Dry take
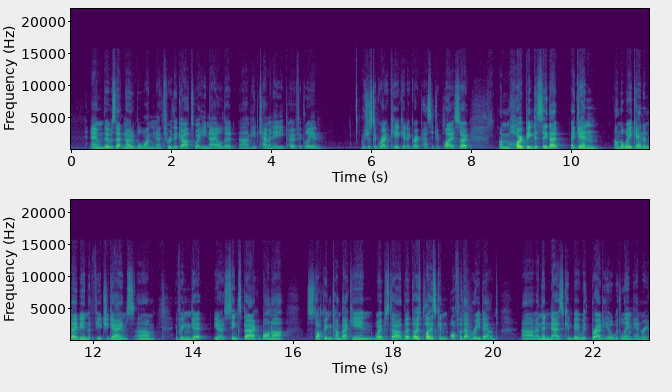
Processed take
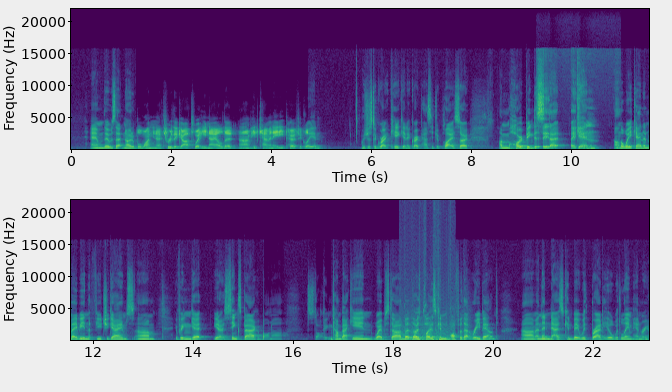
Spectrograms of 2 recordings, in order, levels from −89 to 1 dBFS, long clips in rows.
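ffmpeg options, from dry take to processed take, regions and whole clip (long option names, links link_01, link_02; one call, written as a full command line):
ffmpeg -i in.wav -filter_complex "[0:a]asettb=1/sr,asplit=3[link_01][link_02][link_03];[link_01]atrim=end=1.304[link_04];[link_02]atrim=start=1.3:end=4.74,asetpts=PTS-STARTPTS,afade=type=in:duration=0.004:curve=qsin,afade=type=out:start_time=3.436:duration=0.004:curve=qsin,lowpass=frequency=2800:width_type=q:width=9.9,asplit=2[link_05][link_06];[link_06]adelay=31,volume=-10.5dB[link_07];[link_05][link_07]amix=inputs=2:normalize=0,atrim=end_sample=151704[link_08];[link_03]atrim=start=4.736[link_09];[link_04][link_08]acrossfade=duration=0.004:curve1=hsin:curve2=qsin[link_10];[link_10][link_09]acrossfade=duration=0.004:curve1=qsin:curve2=hsin,asettb=1/sr,asplit=3[link_11][link_12][link_13];[link_11]atrim=end=9.304[link_14];[link_12]atrim=start=9.3:end=11,asetpts=PTS-STARTPTS,afade=type=in:duration=0.004:curve=qsin,afade=type=out:start_time=1.696:duration=0.004:curve=qsin,aemphasis=mode=production:type=bsi,asplit=2[link_15][link_16];[link_16]adelay=35,volume=-4dB[link_17];[link_15][link_17]amix=inputs=2:normalize=0,atrim=end_sample=74970[link_18];[link_13]atrim=start=10.996[link_19];[link_14][link_18]acrossfade=duration=0.004:curve1=hsin:curve2=qsin[link_20];[link_20][link_19]acrossfade=duration=0.004:curve1=qsin:curve2=hsin,asettb=1/sr,asplit=3[link_21][link_22][link_23];[link_21]atrim=end=15.414[link_24];[link_22]atrim=start=15.41:end=16.76,asetpts=PTS-STARTPTS,afade=type=in:duration=0.004:curve=qsin,afade=type=out:start_time=1.346:duration=0.004:curve=qsin,equalizer=frequency=1300:width_type=o:width=0.21:gain=-14,acompressor=threshold=-44dB:ratio=5:attack=3.2:release=140:knee=1:detection=peak,highpass=frequency=210:width=0.5412,highpass=frequency=210:width=1.3066[link_25];[link_23]atrim=start=16.756[link_26];[link_24][link_25]acrossfade=duration=0.004:curve1=hsin:curve2=qsin[link_27];[link_27][link_26]acrossfade=duration=0.004:curve1=qsin:curve2=hsin,asettb=1/sr,asplit=3[link_28][link_29][link_30];[link_28]atrim=end=18.124[link_31];[link_29]atrim=start=18.12:end=19.25,asetpts=PTS-STARTPTS,afade=type=in:duration=0.004:curve=qsin,afade=type=out:start_time=1.126:duration=0.004:curve=qsin,aeval=exprs='val(0)+0.5*0.0178*sgn(val(0))':channel_layout=same,bass=frequency=250:gain=5,treble=frequency=4000:gain=-4[link_32];[link_30]atrim=start=19.246[link_33];[link_31][link_32]acrossfade=duration=0.004:curve1=hsin:curve2=qsin[link_34];[link_34][link_33]acrossfade=duration=0.004:curve1=qsin:curve2=hsin,bandreject=frequency=112.5:width_type=h:width=4,bandreject=frequency=225:width_type=h:width=4,bandreject=frequency=337.5:width_type=h:width=4,bandreject=frequency=450:width_type=h:width=4,bandreject=frequency=562.5:width_type=h:width=4,bandreject=frequency=675:width_type=h:width=4,bandreject=frequency=787.5:width_type=h:width=4,bandreject=frequency=900:width_type=h:width=4,bandreject=frequency=1012.5:width_type=h:width=4,alimiter=limit=-16.5dB:level=0:latency=1:release=187,volume=7.5dB" out.wav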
